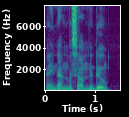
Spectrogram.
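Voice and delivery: acted, calm, cool-headed, quick offhand delivery. Quoting an uncle talking about fighting, imitating his calm voice. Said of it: "he'd say with a real calm voice".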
